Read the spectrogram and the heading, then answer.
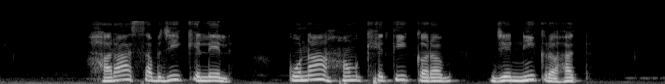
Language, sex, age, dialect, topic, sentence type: Maithili, male, 31-35, Eastern / Thethi, agriculture, question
